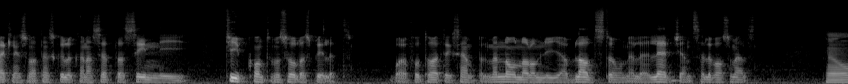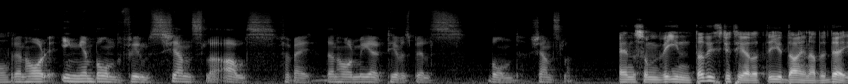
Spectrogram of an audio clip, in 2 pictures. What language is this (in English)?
Swedish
